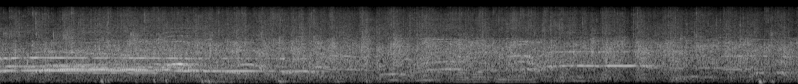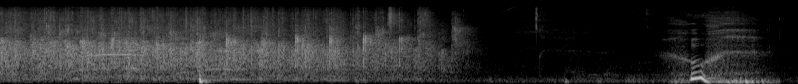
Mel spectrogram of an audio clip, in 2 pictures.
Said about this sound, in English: Would you guys give me a warm welcome as the man of God comes on stage and brings us the word?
